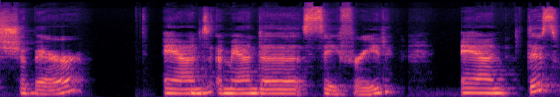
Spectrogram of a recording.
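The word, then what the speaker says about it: Chabert: Rachel McAdams Lacy uh I looked up how to pronounce her name I believe it's shabar and Amanda safreed and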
